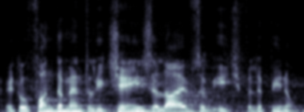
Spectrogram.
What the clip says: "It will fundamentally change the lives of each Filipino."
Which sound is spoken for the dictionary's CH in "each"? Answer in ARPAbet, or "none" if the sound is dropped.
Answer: CH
